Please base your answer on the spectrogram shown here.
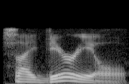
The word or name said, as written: sidereal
